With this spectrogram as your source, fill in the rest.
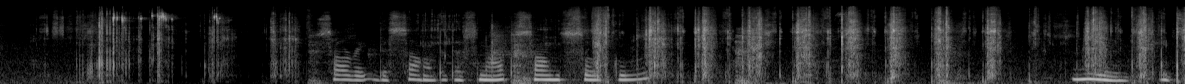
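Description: Lotion squelches wetly as it is rubbed into skin.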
